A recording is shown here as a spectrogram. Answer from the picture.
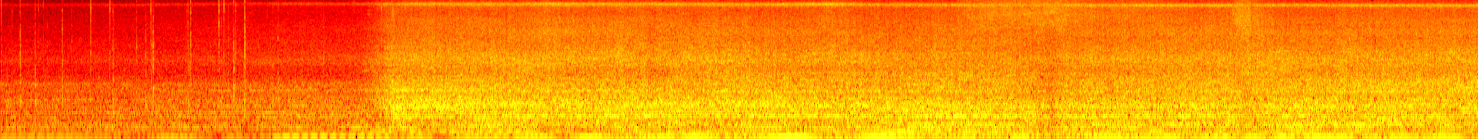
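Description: Low hum inside the lift car with a few light clicks, then about four seconds in a loud steady roar of a train at the station platform cuts in suddenly and holds.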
